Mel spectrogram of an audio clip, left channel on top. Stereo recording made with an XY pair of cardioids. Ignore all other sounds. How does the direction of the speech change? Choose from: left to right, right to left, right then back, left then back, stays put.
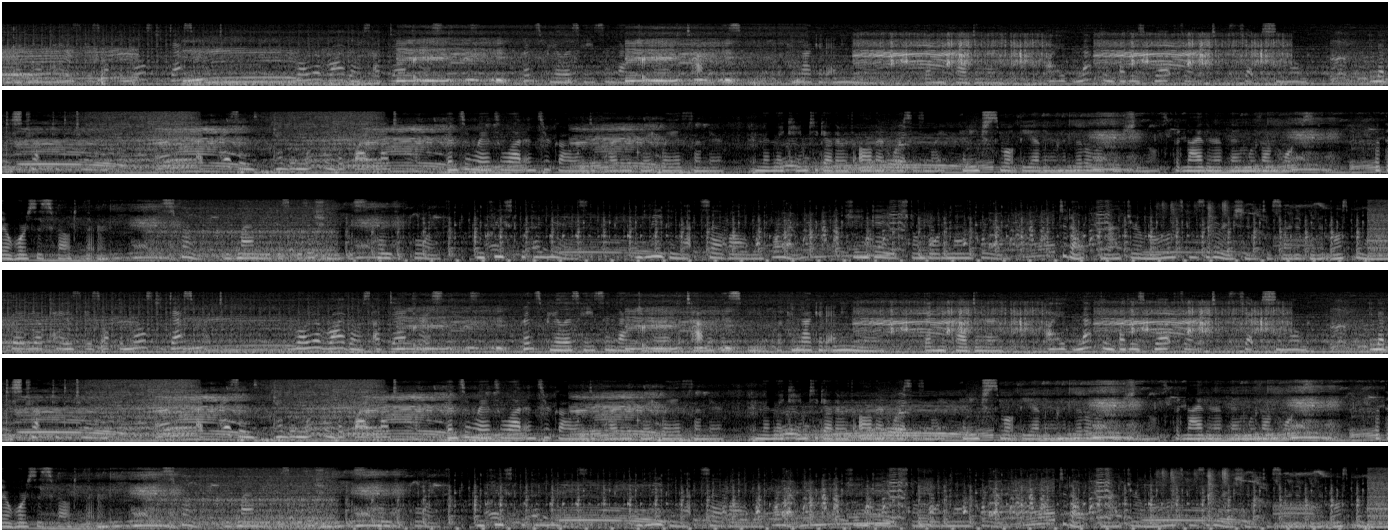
right to left.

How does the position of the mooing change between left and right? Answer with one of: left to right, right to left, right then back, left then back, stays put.
left to right.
